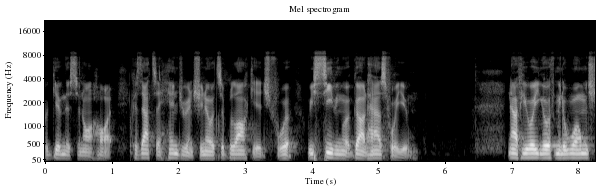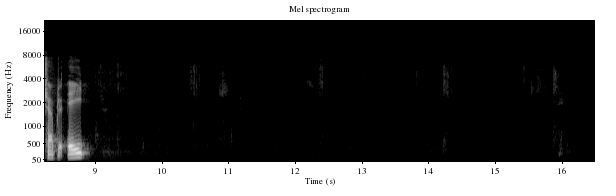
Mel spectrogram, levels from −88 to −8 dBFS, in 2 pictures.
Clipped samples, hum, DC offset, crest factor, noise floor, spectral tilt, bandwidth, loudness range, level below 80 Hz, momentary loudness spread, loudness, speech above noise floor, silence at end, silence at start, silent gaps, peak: under 0.1%; none; under 0.1%; 24 dB; -86 dBFS; -5 dB/octave; 9 kHz; 5 LU; -68 dBFS; 12 LU; -26 LUFS; 60 dB; 7.65 s; 0 s; none; -4 dBFS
